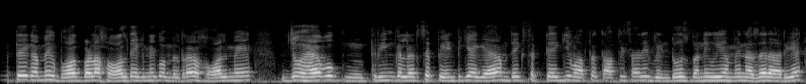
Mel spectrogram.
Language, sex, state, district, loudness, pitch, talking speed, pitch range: Hindi, male, Uttar Pradesh, Etah, -18 LUFS, 180 Hz, 290 wpm, 170-185 Hz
